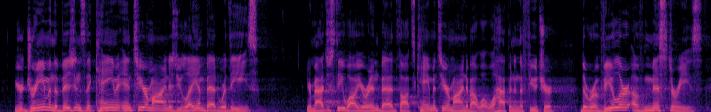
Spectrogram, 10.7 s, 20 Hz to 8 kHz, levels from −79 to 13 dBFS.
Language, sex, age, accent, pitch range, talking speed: English, male, 30-49, American, 130-165 Hz, 220 wpm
